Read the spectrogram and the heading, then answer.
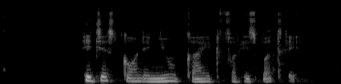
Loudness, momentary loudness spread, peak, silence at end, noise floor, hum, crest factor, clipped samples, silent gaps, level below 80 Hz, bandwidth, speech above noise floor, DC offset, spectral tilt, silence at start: -36 LUFS; 13 LU; -16 dBFS; 0.45 s; -88 dBFS; none; 22 dB; under 0.1%; none; -72 dBFS; 16 kHz; 53 dB; under 0.1%; -5.5 dB/octave; 0.85 s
